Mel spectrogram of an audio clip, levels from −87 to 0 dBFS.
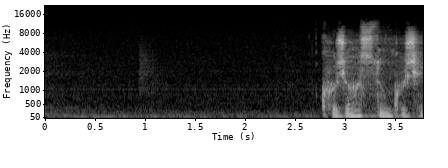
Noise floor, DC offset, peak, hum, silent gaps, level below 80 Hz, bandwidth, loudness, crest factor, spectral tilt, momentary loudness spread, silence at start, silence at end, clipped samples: -60 dBFS; under 0.1%; -2 dBFS; none; none; -46 dBFS; 13 kHz; -22 LUFS; 26 dB; -1 dB/octave; 17 LU; 2.8 s; 0 s; under 0.1%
